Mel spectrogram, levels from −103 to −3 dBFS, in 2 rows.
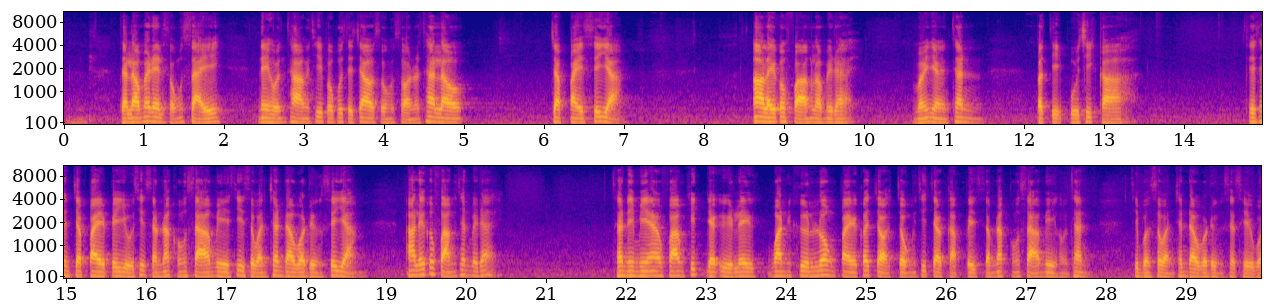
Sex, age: male, 60-79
